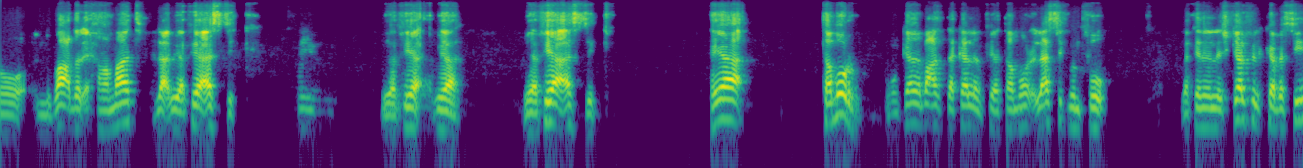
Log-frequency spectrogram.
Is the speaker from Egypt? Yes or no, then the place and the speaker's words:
yes; Egypt; تجد النساء عندنا في مصر لما يذهبوا للحج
